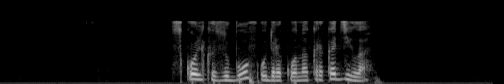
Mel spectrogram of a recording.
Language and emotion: Russian, neutral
